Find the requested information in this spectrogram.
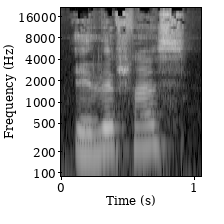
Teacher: O acréscimo do S no nome nativo produz a queda da dental t e também a queda da nasal n. E para compensar a queda da nasal, alonga-se a vogal A.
